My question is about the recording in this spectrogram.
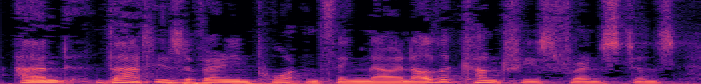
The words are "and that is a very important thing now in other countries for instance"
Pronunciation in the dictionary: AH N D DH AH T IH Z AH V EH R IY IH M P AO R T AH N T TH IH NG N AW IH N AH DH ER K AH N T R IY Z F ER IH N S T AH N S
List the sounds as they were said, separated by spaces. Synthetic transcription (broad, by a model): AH N DH AH T IH Z AH V EH R IY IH M P AO R T N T TH IH NG N AW IH N AH DH ER K AH N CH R IY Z F ER IH N S T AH N S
